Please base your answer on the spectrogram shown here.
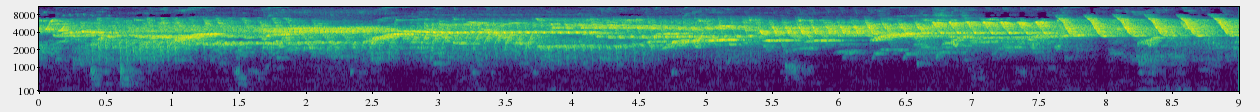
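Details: Chorus of male canaries singing to stimulate breeding, a strong lead bird with others responding: smooth warbled glides and rolls at high pitch, closing with a fast series of sharp repeated chips.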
